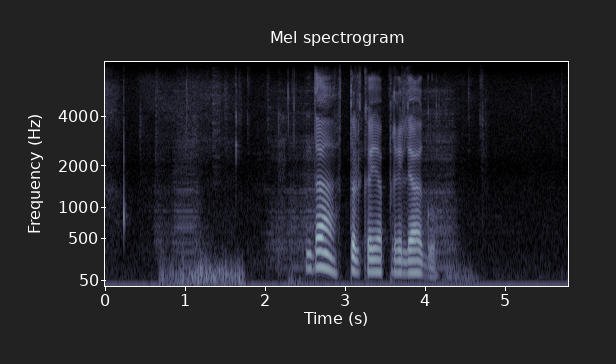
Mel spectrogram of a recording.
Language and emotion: Russian, sad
